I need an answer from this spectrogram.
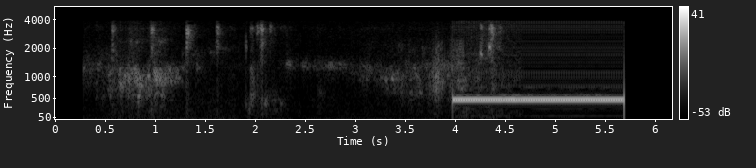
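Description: A telephone line rings during a call: one steady, even electronic tone held for under two seconds, following a stretch of muffled, irregular sounds.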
